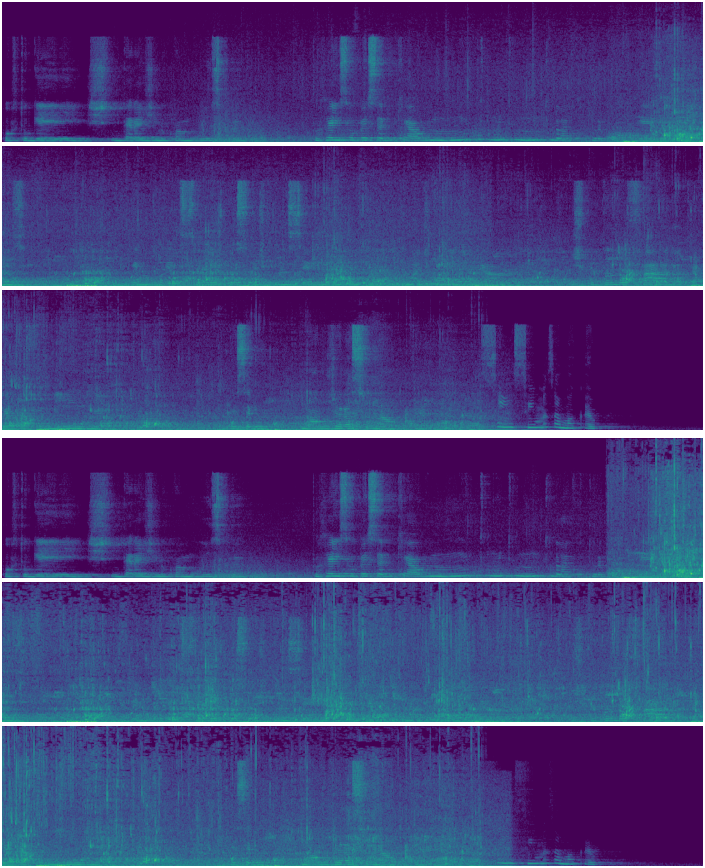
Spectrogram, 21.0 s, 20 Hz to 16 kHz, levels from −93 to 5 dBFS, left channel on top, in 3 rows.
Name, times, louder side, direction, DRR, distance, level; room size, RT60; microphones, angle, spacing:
voice 1, 0.0-2.5 3.1-7.5 8.1-12.2 12.7-15.2 16.1-18.6, equal, ahead, 3.3 m, -43 dB
sound 1, 1.6-11.9, left 1 dB, 65° left, 1.8 m, -49 dB
sound 2, 6.0-18.8, right 2 dB, 55° right, 1.7 m, -36 dB
voice 2, 7.9-8.3 16.2-16.6 18.9-20.0, left 3 dB, 85° left, 1.0 m, -45 dB
sound 3, 8.7-19.1, right 2 dB, 70° right, 2.0 m, -49 dB
29.5 x 25.5 x 7.5 m
head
